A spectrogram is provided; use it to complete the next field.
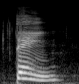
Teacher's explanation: At the end of words in Portuguese, we pronounce as the N. Tem. It's similar to the sound, the N, GN in English, not the same, but similar.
